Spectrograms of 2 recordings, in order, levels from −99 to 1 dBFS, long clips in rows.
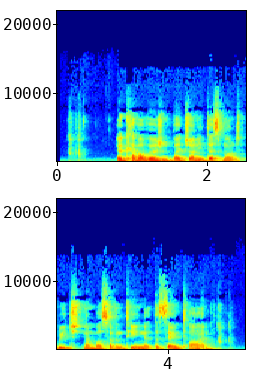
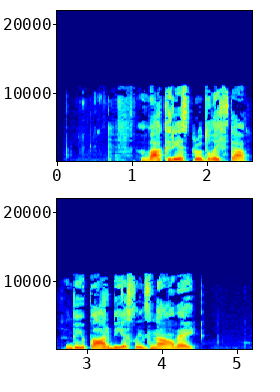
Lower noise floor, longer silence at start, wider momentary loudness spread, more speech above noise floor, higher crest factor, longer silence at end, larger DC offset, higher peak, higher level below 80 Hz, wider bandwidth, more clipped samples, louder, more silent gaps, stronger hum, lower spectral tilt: second, -50 dBFS vs -75 dBFS; second, 0.15 s vs 1.1 s; about the same, 9 LU vs 7 LU; second, 30 dB vs 54 dB; about the same, 18 dB vs 20 dB; second, 0.35 s vs 0.8 s; neither; about the same, -2 dBFS vs -2 dBFS; first, -54 dBFS vs -72 dBFS; about the same, 11.5 kHz vs 11.5 kHz; neither; about the same, -20 LUFS vs -21 LUFS; neither; neither; about the same, -5 dB/octave vs -5.5 dB/octave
